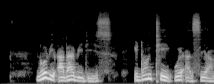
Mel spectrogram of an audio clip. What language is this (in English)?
Nigerian Pidgin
